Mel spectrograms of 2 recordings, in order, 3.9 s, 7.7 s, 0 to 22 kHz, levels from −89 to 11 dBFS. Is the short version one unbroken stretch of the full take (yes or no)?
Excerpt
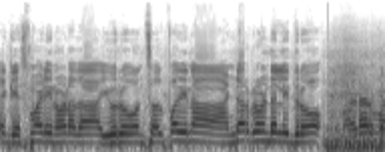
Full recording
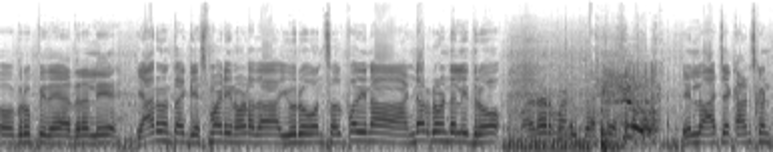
yes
